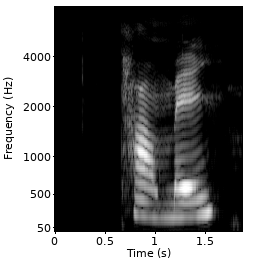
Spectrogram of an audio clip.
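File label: "cao3mei2", Mandarin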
